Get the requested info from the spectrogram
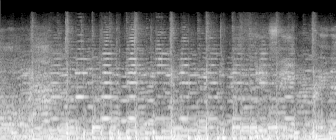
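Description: Live acoustic string band playing an instrumental passage: strummed ukulele, plucked upright bass and fiddle in a steady rhythm.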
